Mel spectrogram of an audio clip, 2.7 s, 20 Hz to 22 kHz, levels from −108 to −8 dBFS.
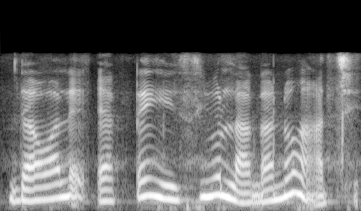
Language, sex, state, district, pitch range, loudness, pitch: Bengali, female, West Bengal, Cooch Behar, 220-300 Hz, -13 LUFS, 260 Hz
